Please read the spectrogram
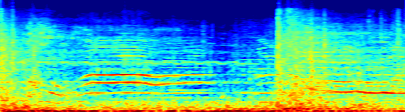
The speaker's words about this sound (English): They hurry into the wide room and climb to the large tank. The barrels bang into the tank, cracking the metal. The platform rumbles.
